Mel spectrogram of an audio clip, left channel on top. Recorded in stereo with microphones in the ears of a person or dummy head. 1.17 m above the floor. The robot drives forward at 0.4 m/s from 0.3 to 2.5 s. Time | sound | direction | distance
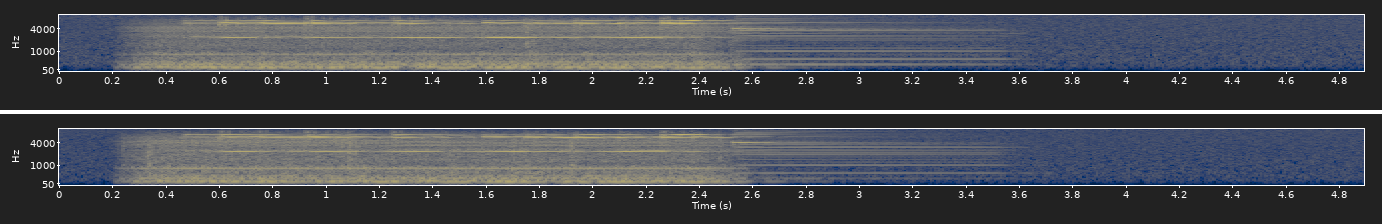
0.5 | a bell | centre (ahead or behind) | 8.5 m
2.5 | a guitar | 10° right (ahead or behind) | 7 m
